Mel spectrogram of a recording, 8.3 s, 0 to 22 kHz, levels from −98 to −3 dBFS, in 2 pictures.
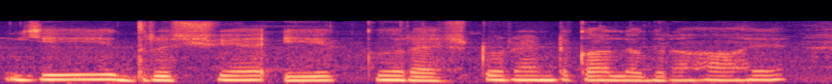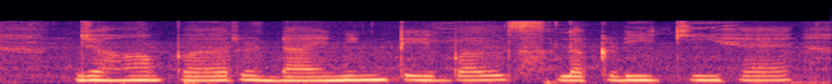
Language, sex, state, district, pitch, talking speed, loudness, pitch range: Hindi, female, Rajasthan, Bikaner, 195 Hz, 110 wpm, -17 LUFS, 190-205 Hz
